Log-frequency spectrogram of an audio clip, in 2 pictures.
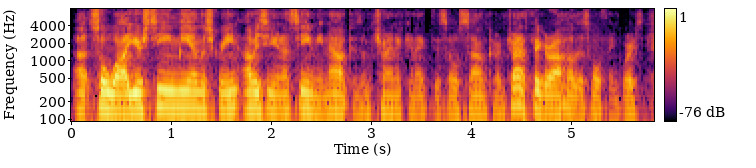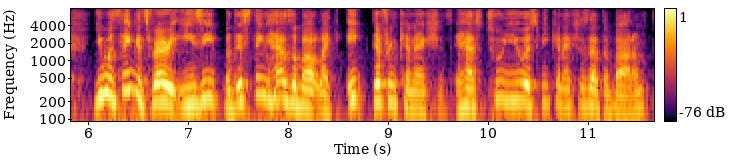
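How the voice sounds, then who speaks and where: A man's voice: on the high side, lively intonation, fast. A man hosting a casual gadget vlog, rambling with lots of restarts as he explains his setup. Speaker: channel host.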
